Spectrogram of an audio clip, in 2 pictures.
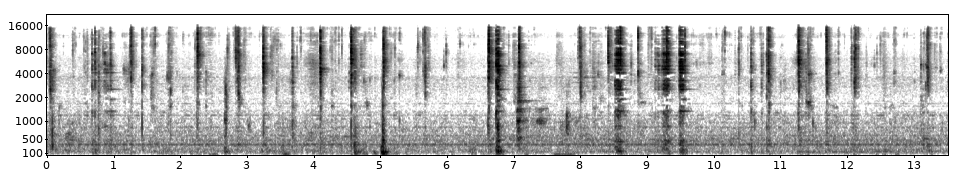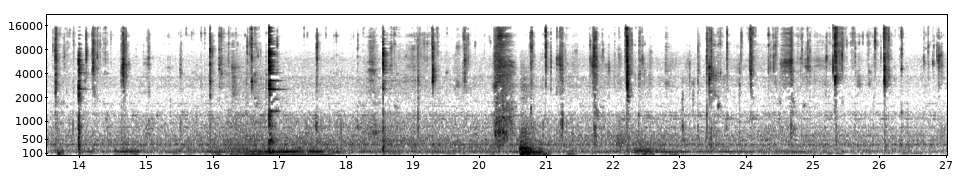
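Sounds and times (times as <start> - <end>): faint steady hum: 0.0 - 27.0.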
